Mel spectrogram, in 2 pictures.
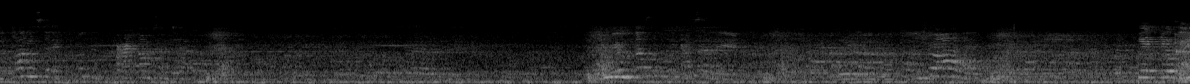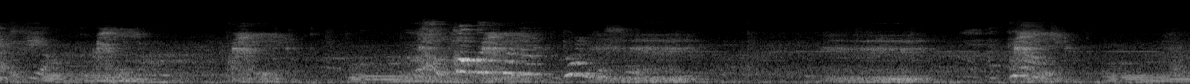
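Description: Video game sounds play from a loudspeaker in a room.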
